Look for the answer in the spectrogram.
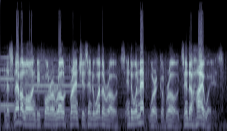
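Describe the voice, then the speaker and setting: An actor as the earnest, dramatic narrator of an old radio crime drama, emphatic and deliberate. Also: male voice, a little high, over music, lightly acted. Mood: tense storytelling. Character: earnest, dramatic male narrator of FBI manhunt. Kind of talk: scripted narration, 1940s-50s radio drama.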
